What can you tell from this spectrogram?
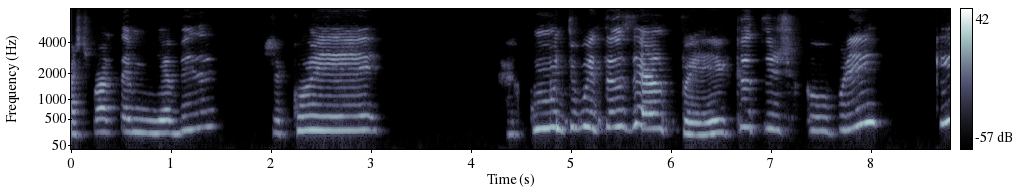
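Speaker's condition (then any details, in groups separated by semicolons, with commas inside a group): Ataxia after brain injury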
